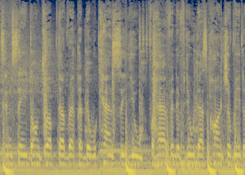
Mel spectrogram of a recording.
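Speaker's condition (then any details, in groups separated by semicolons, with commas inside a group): No condition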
